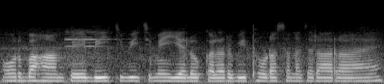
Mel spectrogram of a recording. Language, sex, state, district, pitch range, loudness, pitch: Hindi, female, Chandigarh, Chandigarh, 155-165 Hz, -17 LUFS, 160 Hz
